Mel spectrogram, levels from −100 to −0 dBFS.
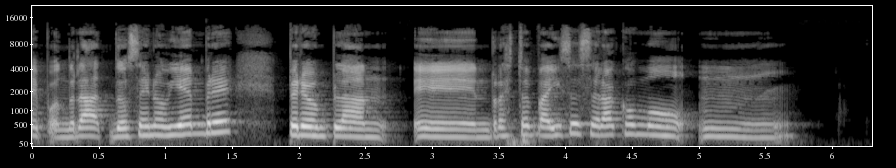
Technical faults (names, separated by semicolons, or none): none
